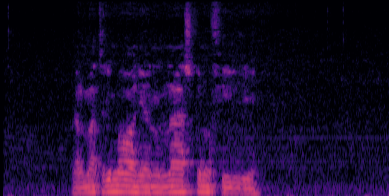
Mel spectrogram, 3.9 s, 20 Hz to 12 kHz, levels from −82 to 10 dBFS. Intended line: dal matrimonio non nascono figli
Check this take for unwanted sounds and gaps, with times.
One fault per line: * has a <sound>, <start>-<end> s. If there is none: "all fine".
all fine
